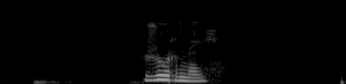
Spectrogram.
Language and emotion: Russian, neutral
